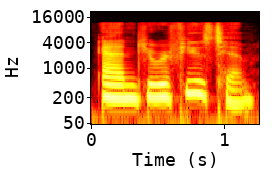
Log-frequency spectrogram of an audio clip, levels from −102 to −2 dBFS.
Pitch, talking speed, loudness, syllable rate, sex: 200 Hz, 190 wpm, -18 LUFS, 5.1 syllables/s, female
